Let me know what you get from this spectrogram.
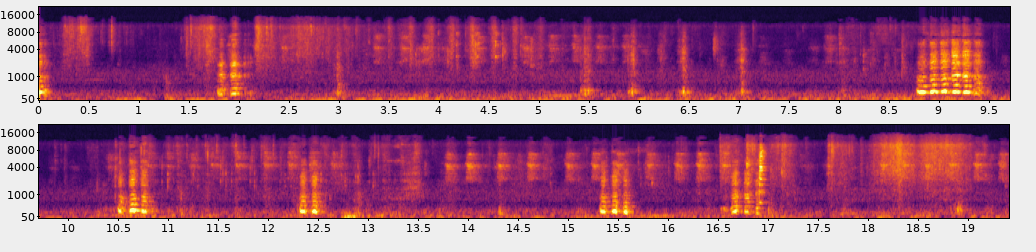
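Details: Bleating of Joel, a goat kid less than an hour old, filmed by GoPro next to his mother Penny: one strong wavering bleat near the middle, then several shorter, quieter calls spaced a couple of seconds apart, with soft rustling.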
